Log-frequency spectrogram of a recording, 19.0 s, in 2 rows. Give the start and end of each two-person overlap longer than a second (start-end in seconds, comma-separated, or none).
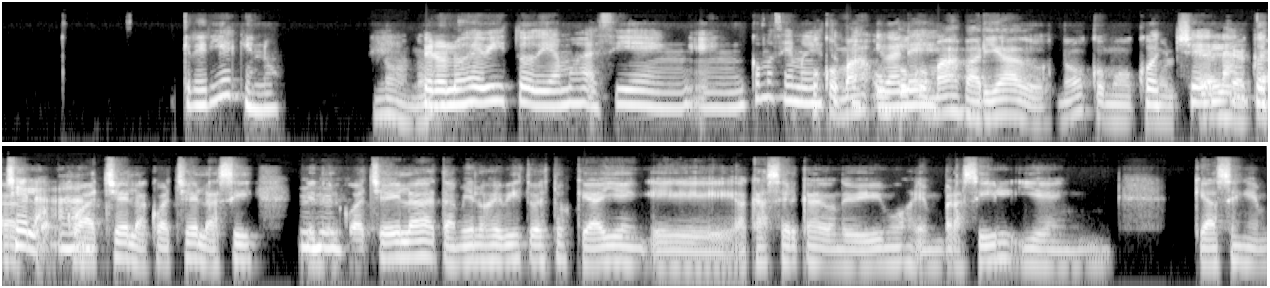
5.9-7.1, 8.6-10.3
